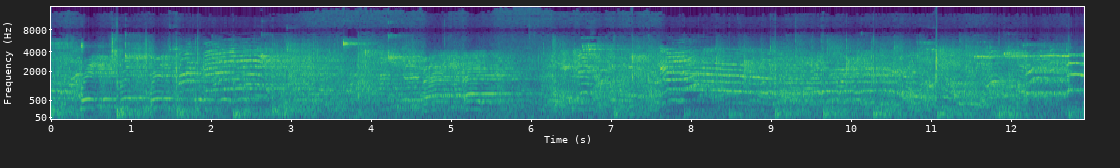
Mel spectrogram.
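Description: Basketball game in a gym: a ball bouncing on the hardwood court, sneakers squeaking, and players and spectators calling out, all echoing in the large hall.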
